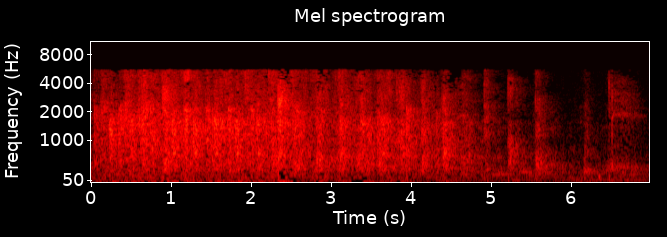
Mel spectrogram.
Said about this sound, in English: Give them a hand clap for me, please.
